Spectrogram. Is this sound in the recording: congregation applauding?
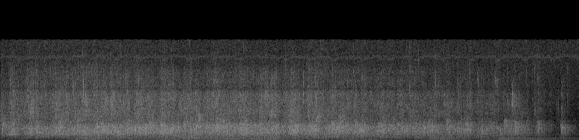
yes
